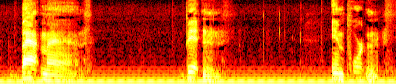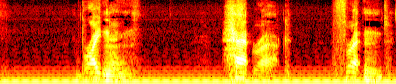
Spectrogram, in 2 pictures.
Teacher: Okay, the sound that's hard for you, we have this sound in English, it's called the glottal stop in these words. We don't really pronounce the T in the middle, we say Batman.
